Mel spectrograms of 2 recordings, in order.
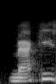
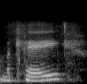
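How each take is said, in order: First: The name is said like 'Mackey'. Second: The name is said like 'McKay'. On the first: The speaker calls it right. "just so you know how it's pronounced" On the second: The speaker calls it wrong. "not McKay"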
